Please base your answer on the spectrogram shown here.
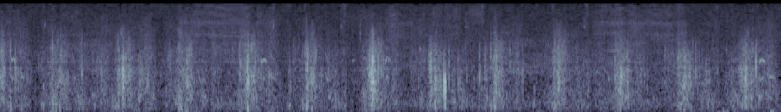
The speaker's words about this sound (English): I'm out here in the desert, California, doing a couple of hours of walking here.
